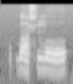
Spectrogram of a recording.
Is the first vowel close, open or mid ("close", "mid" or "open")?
open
